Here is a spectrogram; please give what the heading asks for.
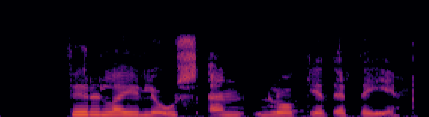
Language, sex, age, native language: Icelandic, female, 18-19, Icelandic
